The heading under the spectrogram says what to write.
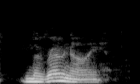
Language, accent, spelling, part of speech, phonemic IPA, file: English, Southern England, Moroni, proper noun, /məˈɹəʊnaɪ/, LL-Q1860 (eng)-Moroni.wav
- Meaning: 1. A small city in central Utah 2. The last book in the Book of Mormon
